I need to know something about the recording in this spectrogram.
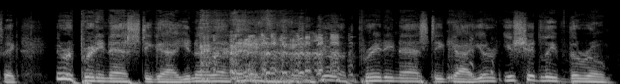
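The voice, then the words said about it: Donald Trump impression. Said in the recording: “doing the imitation of him ... Doing an impression ... I just do Trump”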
